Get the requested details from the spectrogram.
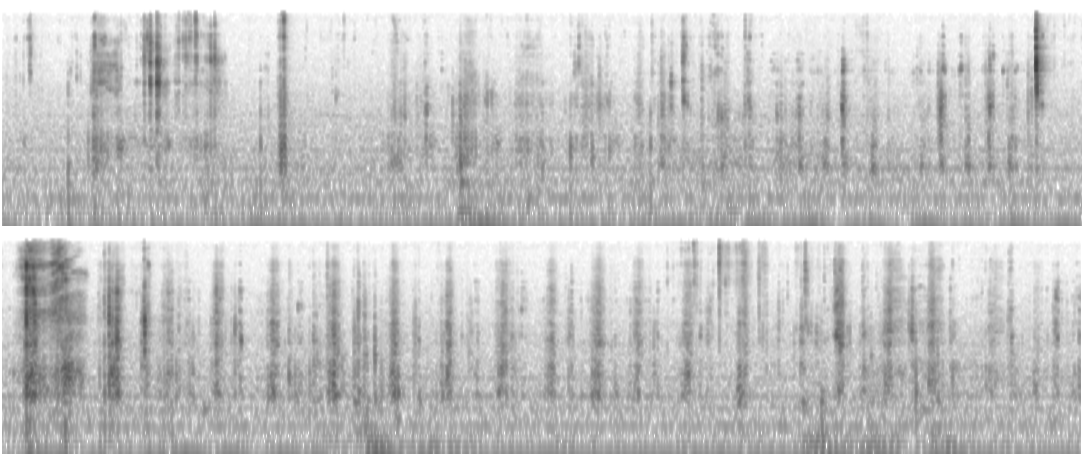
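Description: Crisp food crunches loudly close by.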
